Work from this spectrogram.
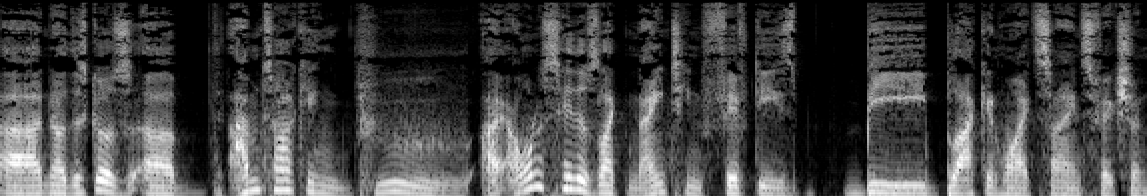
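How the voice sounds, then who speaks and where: Here is a man with a normal speaking voice, fairly high in pitch, speaking at a fairly slow pace with lively intonation. The recording is very clean with a silent background and a dry, close sound with no echo. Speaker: podcast co-host. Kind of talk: casual discussion podcast.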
